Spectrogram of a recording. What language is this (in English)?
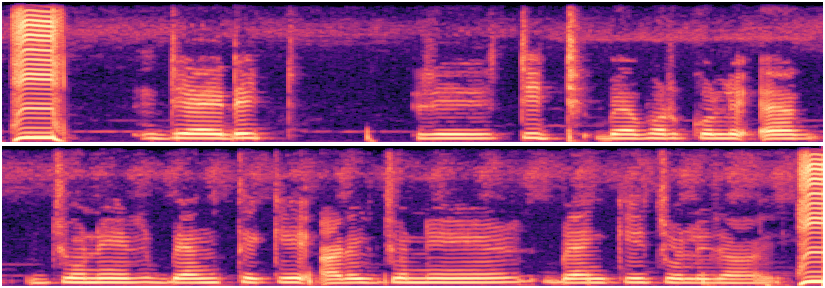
Bangla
